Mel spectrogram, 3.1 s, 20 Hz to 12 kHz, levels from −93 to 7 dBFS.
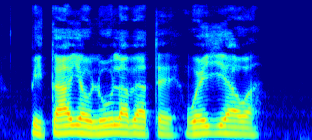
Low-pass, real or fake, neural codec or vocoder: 10.8 kHz; fake; codec, 24 kHz, 3.1 kbps, DualCodec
